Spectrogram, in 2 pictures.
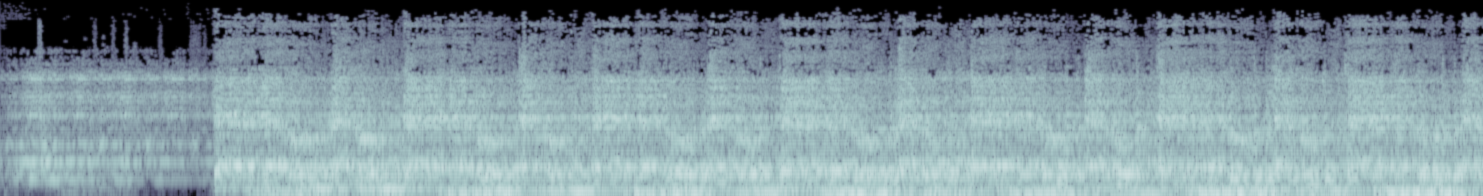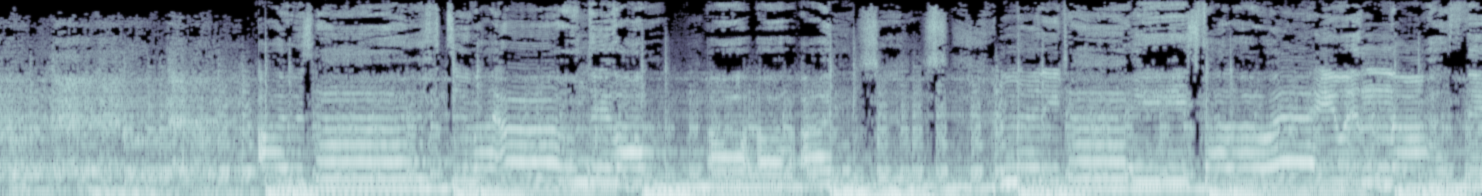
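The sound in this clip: A band's song played from an album. A soft, thinner opening gives way after about two seconds to steady, full music, which swells louder and denser with heavy bass and busy upper layers in its second half.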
